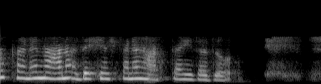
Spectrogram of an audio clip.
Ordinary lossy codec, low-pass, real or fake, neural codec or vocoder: MP3, 24 kbps; 3.6 kHz; fake; codec, 24 kHz, 0.9 kbps, WavTokenizer, small release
